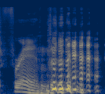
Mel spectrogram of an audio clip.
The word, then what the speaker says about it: Friend: was but yeah I it's spelled friend like f r i n d so I'm assuming it's friend that sounds like an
